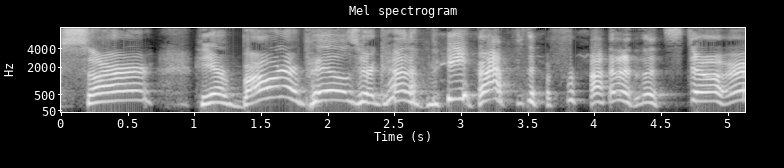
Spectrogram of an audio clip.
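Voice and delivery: loud, high call across a store; laughing mock yell. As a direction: yell it for a hard-of-hearing customer, laughing. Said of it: "I have to yell to tell you".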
